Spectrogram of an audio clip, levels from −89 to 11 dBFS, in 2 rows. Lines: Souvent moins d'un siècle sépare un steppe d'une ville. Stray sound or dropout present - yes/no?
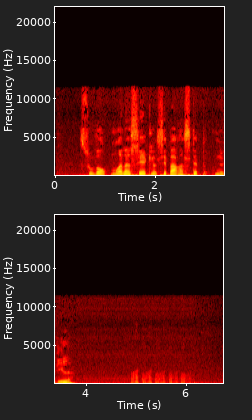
yes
